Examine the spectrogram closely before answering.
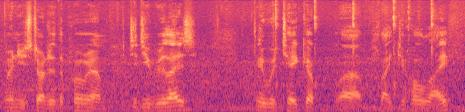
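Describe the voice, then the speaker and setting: A man's voice: medium pitch, fairly even intonation, a little fast. A man working as a radio documentary narrator and interviewer. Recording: clear vehicle and ambient noise.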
